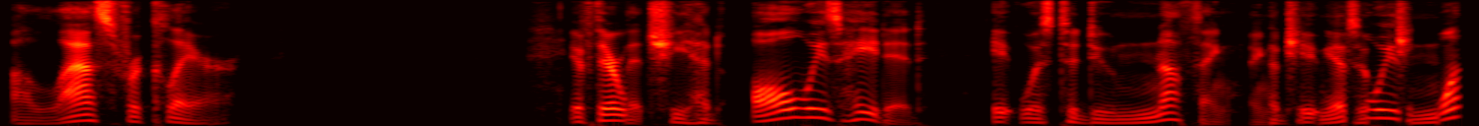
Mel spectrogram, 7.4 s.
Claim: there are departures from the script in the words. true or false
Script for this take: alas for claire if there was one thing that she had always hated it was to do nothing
true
